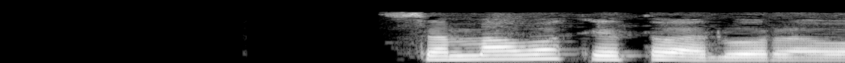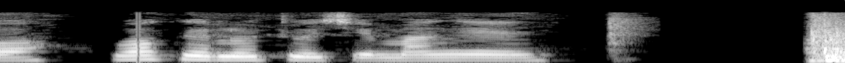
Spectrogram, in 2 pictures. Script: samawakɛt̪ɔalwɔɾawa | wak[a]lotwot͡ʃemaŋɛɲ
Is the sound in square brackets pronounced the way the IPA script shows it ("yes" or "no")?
no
